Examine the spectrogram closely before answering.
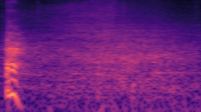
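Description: vehicle, car passing by

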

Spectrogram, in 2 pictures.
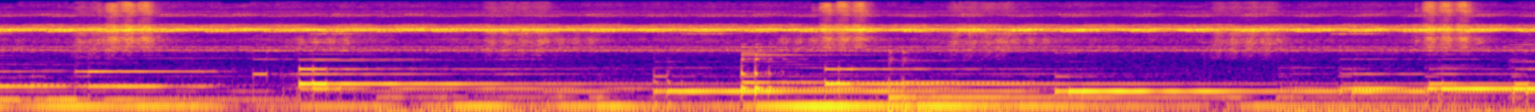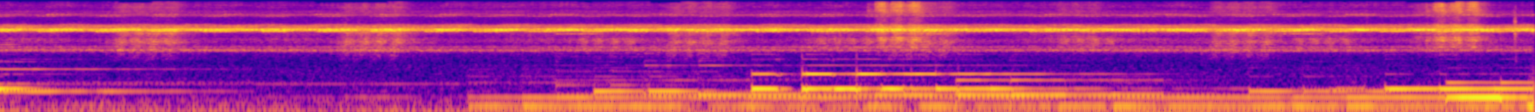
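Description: insect, crickets chirping

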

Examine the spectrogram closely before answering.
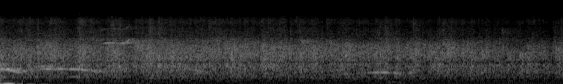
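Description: crowd, audience applauding

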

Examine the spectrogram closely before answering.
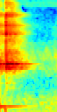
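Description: signal or alarm, alarm going off

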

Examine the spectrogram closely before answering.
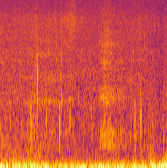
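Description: fault, wind buffeting the microphone

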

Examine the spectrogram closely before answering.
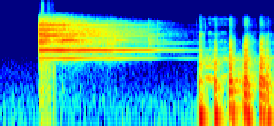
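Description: signal or alarm, gong being struck

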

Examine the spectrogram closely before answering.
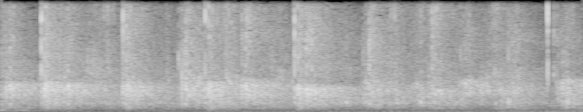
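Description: crowd, audience clapping hands

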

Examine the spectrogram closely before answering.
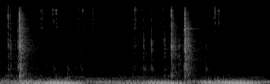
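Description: sound effect, keys jangling

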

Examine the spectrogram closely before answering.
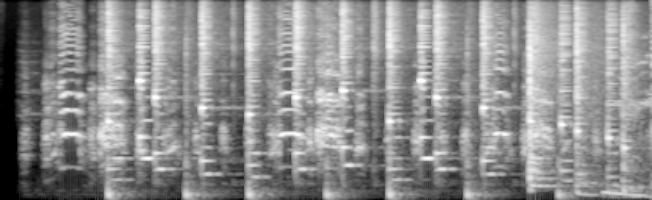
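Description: bird, hen clucking with chicks

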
